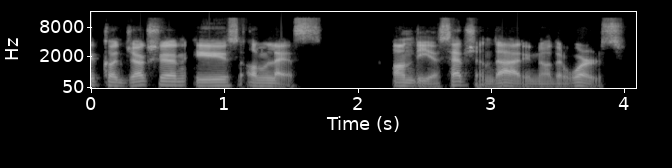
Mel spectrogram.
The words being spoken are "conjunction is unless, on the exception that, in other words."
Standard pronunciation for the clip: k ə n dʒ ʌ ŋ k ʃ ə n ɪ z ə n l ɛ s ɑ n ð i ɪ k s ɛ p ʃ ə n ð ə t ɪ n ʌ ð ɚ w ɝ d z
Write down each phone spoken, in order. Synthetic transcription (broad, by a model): k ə n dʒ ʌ ŋ k ʃ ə n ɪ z ə n l ɛ s ɑ n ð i ɪ k s ɛ p ʃ ə n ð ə t ɪ n ʌ ð ɚ w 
